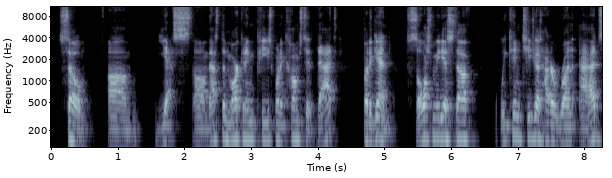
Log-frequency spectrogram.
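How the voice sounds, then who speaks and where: The background is quiet. A man speaks at a medium pitch with ordinary pitch variation. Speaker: real estate agent. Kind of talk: webinar Q&A presentation. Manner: fast; animated.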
